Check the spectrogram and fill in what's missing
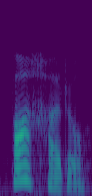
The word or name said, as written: pajaro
